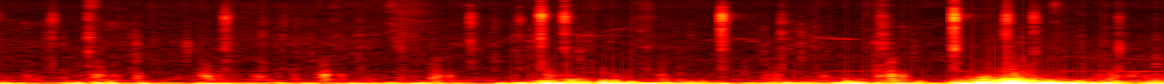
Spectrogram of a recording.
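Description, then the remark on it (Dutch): Steady footsteps walk straight ahead outdoors along the Waaienberglaan heading northwest, at a regular pace, each step a short crunchy thud, with low wind rumble buffeting the microphone in gusts. No one speaks. “En we lopen dus rechtdoor”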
